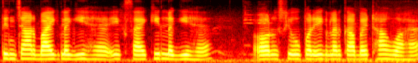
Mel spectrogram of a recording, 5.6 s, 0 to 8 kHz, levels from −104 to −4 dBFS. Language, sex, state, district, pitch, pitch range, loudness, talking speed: Hindi, female, Bihar, Katihar, 205 Hz, 195-210 Hz, -18 LUFS, 180 wpm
